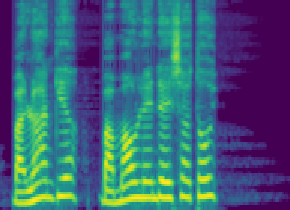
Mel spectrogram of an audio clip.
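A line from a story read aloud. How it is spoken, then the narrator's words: Shouting from upstairs. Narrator (Vietnamese): tiếng Thư hét lên trên lầu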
